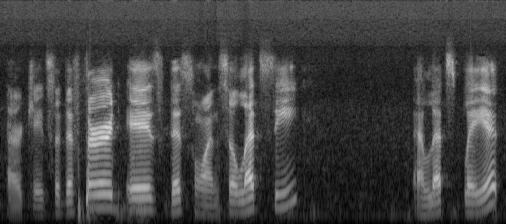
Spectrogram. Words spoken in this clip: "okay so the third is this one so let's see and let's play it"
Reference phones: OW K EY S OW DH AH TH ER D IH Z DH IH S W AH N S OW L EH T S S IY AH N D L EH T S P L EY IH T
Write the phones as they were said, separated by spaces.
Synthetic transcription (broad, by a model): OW K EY S OW DH AH TH ER D IH Z DH IH S W AH N S OW L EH T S S IY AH N L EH T S P L EY IH T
